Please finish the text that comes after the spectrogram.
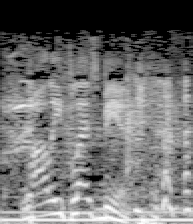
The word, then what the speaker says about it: Polyflesbian: Polyflesbian. It's like lesbian with an F. See, there you go. I knew that would come up. Polyflesbian.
